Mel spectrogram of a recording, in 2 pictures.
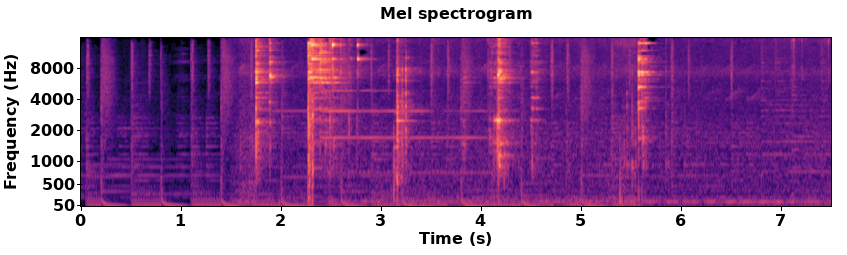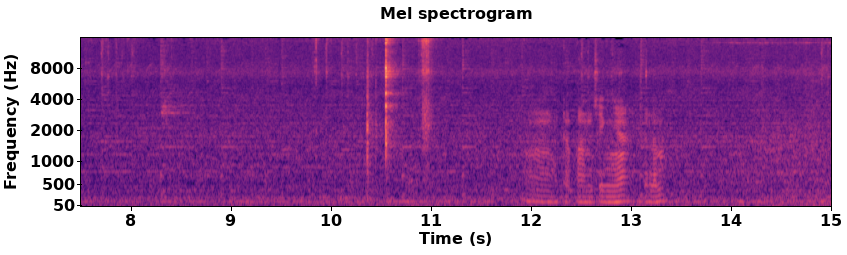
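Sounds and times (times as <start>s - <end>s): hand tools clinking on metal: 1.6s - 6.1s, 10.3s - 11.1s.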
